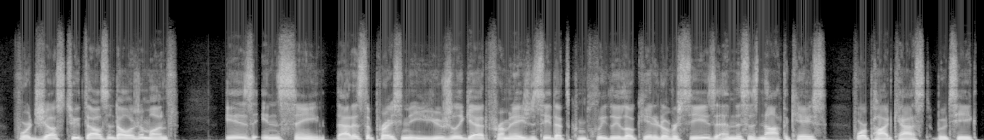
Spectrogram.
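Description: Male podcast host, mid-pitched, promotional and emphatic, closely dry recording made in an attic. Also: a little mellow, no room sound. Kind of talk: scripted podcast monologue promoting deals. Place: attic of a house.

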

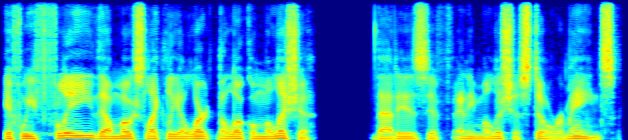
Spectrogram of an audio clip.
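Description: A man voicing a weary man posing as a rural father, speaking low and earnestly in an audiobook reading. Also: steady tone, moderate pace, fairly bright tone, no room sound, clean studio sound, lightly acted.

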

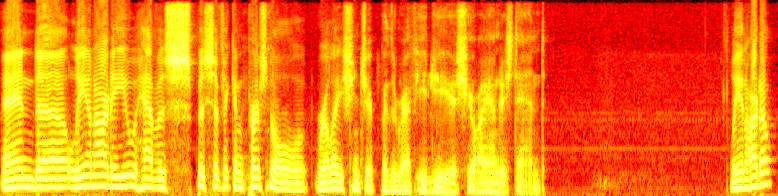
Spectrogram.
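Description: A man hosting a call-in radio show, moderating briskly between callers and guests. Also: medium pitch, no room sound. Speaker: radio talk show host.

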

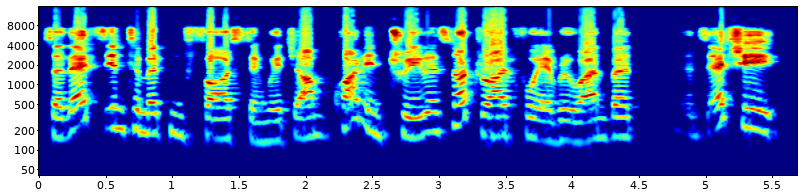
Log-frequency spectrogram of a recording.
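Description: A male clinician guesting on a podcast talks with enthusiasm in a slightly high voice. He rambles, restarts his sentences and piles on asides as he explains. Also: expressive, moderate pace, a bit bright, low-quality recording. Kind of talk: casual conversational interview.

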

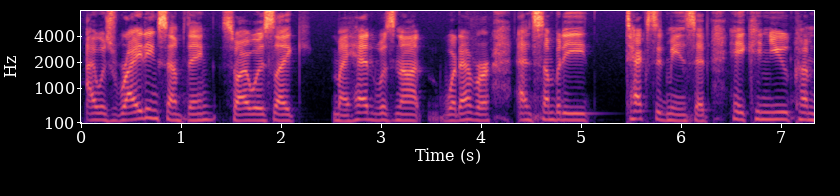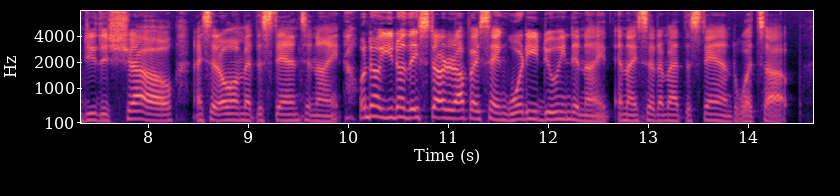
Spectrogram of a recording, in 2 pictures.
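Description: A woman's voice: lowish voice, moderate pace, no echo, studio quality. A female comedian co-hosting a podcast, sarcastic and chatty, telling stories in casual banter. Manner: sarcastic, storytelling, laughs often. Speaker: comedian co-host.

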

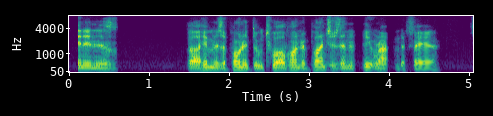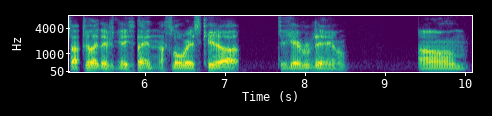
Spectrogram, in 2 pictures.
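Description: A man calling in to a show over a bluetooth headset mic that keeps breaking up, talking casually with plenty of halting fillers. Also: mid-range voice, fairly bright tone, no echo. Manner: halting, filler-heavy, says "man" a lot. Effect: bluetooth headset mic cutting in and out. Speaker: caller. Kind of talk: casual call-in fight talk. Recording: muffled dry bluetooth call audio.

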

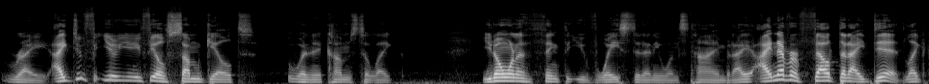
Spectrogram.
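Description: A man's voice: medium pitch, animated, measured pace, no room sound, clean studio sound. Rambling, self-doubting man. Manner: rambling, self-deprecating, many restarts. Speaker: guest. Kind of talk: candid conversation.

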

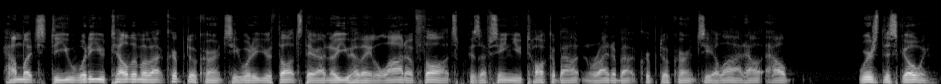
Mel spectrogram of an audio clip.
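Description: Male podcast host, rambly questioner, mellow low voice, dry close sound. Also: quick pace, dry recording. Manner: rambling, repeats words when excited. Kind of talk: casual interview chat.

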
